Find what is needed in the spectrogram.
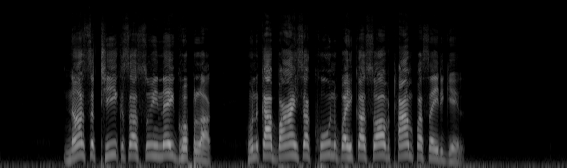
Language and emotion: Maithili, disgusted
